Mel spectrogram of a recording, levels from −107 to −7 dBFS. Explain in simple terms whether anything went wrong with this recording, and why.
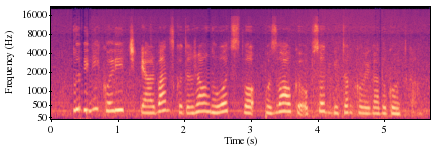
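Between 0.31 and 0.69 s, the connection kept dropping small pieces of the call: eight gaps, none longer than about 21 ms, with nearly half that stretch patched over. This repeated packet loss makes the sound choppy and robotic there, with bits missing.

Later, short concealed packet loss occurs at about 2.35 s, losing roughly 40 ms, and again from 4.87 to 4.97 s as three quick back-to-back losses. The receiver filled each hole by stretching the preceding sound, which causes a brief smear or wobble.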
